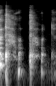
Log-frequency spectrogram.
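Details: A grandmother who says she can't talk easily this morning gives a short run of harsh coughs with some throat clearing during a live talk.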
